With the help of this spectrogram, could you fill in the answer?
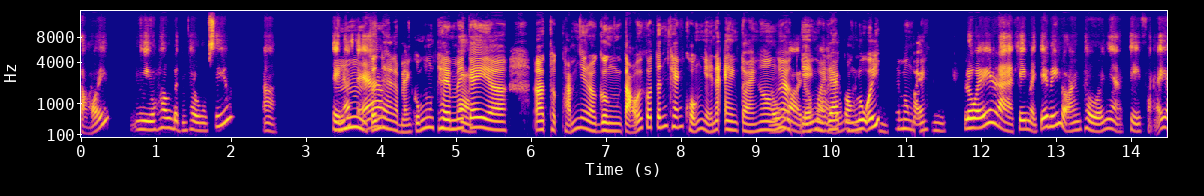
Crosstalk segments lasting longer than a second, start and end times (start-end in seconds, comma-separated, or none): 9.2-10.8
